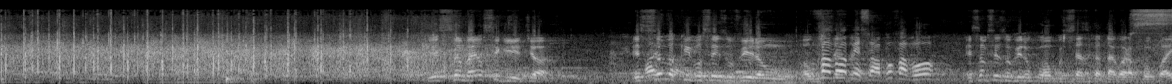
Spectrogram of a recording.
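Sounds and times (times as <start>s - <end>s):
audience applause at a samba performance: 0.0s - 5.0s
speech: 4.3s - 5.7s, 6.3s - 11.7s.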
